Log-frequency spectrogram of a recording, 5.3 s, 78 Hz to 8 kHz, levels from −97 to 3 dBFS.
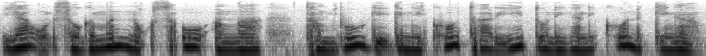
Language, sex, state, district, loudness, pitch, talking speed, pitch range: Garo, male, Meghalaya, North Garo Hills, -14 LUFS, 130 Hz, 100 wpm, 120-170 Hz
